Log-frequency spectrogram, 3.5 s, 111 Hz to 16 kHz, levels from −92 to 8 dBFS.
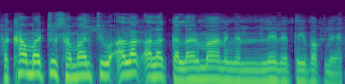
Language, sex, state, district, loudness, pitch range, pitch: Wancho, male, Arunachal Pradesh, Longding, -17 LUFS, 130-190 Hz, 150 Hz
